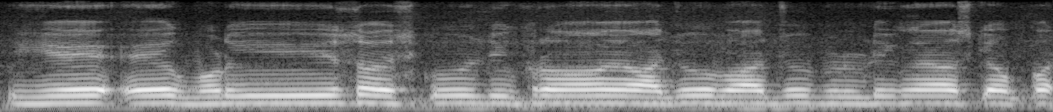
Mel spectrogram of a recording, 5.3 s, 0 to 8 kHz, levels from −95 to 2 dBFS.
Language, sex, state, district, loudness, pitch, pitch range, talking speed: Hindi, male, Bihar, Patna, -12 LUFS, 155 Hz, 150-155 Hz, 160 wpm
